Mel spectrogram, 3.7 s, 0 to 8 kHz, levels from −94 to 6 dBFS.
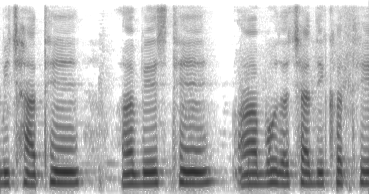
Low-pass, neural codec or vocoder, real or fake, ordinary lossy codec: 7.2 kHz; none; real; none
